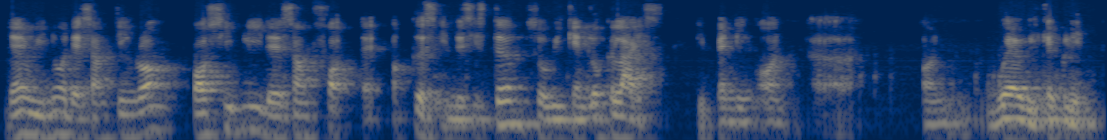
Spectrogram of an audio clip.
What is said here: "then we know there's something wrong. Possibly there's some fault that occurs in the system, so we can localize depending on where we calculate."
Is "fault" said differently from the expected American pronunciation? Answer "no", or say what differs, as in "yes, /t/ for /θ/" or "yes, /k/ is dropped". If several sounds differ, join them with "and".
yes, /l/ is dropped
